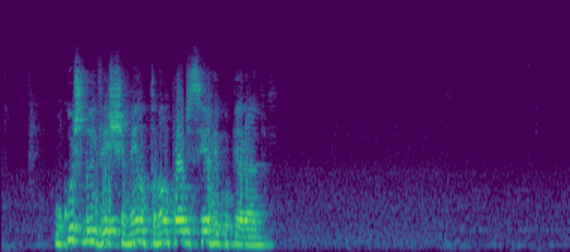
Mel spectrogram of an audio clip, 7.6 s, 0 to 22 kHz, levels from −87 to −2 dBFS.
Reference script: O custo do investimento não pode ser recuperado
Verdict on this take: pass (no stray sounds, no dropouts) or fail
pass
